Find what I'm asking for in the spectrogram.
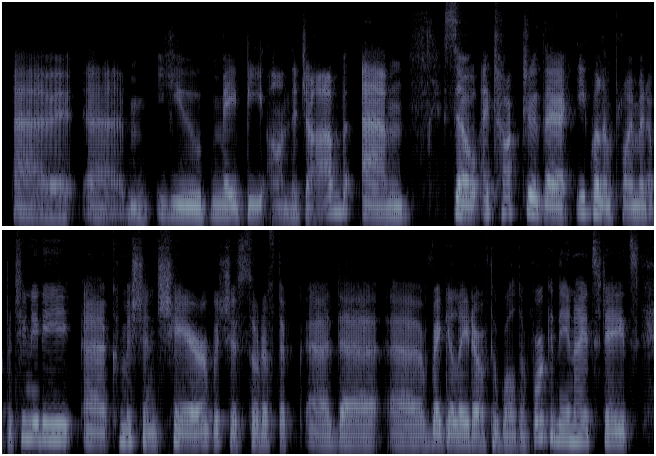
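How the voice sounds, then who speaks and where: A woman speaks in a strong German accent with a very deep, low pitch. Her pace is moderate, her pitch varies in an ordinary way, and the background is quiet. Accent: thick German. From Germany. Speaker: investigative journalist. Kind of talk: webinar presentation. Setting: online webinar. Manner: many fillers and hesitations.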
